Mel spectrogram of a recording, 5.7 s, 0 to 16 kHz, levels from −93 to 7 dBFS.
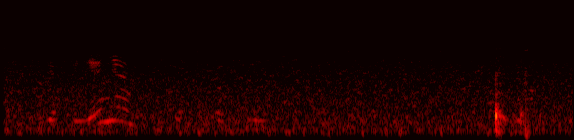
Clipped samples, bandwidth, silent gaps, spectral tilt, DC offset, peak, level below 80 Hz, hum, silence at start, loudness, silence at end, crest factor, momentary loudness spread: under 0.1%; 6.8 kHz; none; -3.5 dB/octave; under 0.1%; -34 dBFS; under -90 dBFS; none; 0.05 s; -60 LUFS; 0 s; 32 dB; 13 LU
